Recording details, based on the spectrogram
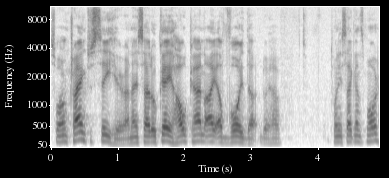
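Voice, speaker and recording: A man with a fairly high pitch speaks at a very fast rate. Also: ordinary pitch variation. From Lebanon. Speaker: company director, panelist. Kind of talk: panel discussion.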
